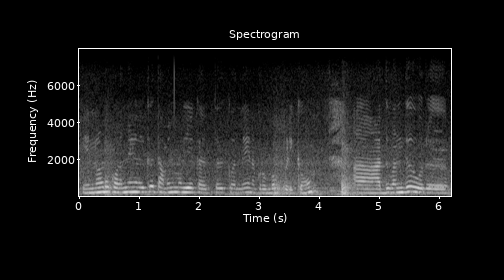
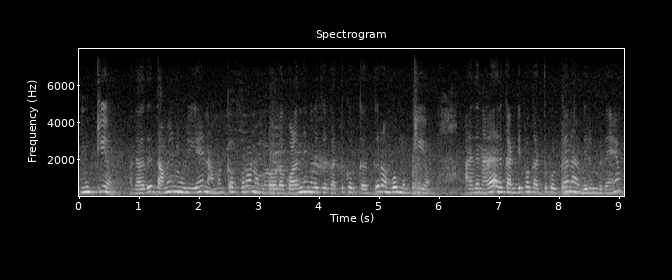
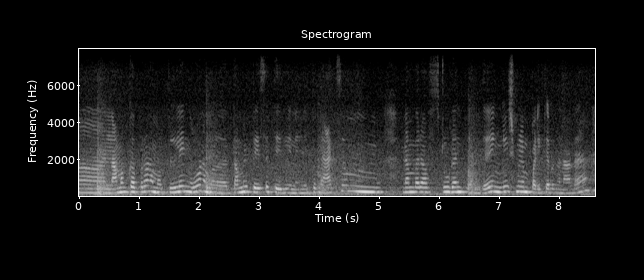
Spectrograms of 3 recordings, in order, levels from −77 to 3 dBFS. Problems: constant background noise, background conversations at intervals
